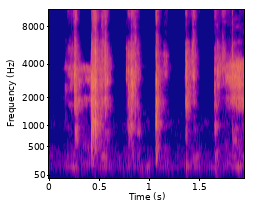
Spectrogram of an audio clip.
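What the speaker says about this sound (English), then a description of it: "This is interesting being on camera doing shuffling." Tarot cards shuffled in short crisp riffles and slides, about six quick bursts, close and quiet.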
